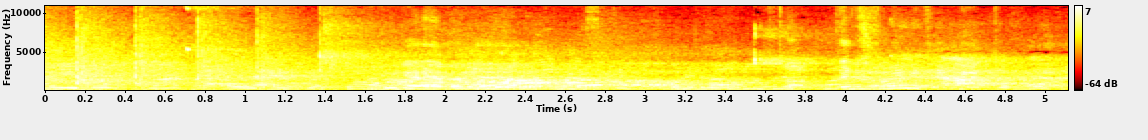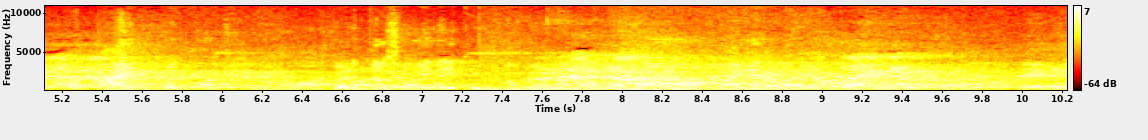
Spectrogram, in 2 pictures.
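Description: Voices of several people chatter and call out in a large echoing gym.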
